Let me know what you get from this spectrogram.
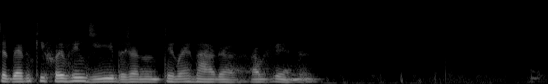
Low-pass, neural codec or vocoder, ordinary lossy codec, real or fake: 7.2 kHz; codec, 16 kHz, 1 kbps, FreqCodec, larger model; MP3, 48 kbps; fake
